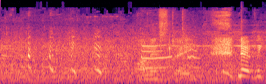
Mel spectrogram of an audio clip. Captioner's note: laughing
